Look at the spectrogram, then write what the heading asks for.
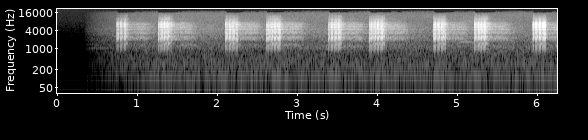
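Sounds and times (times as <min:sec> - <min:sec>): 
corn crake calling in harsh grating paired notes: 0:00.8 - 0:06.2.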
